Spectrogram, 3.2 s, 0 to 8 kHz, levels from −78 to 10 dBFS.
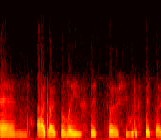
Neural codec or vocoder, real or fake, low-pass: none; real; 7.2 kHz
